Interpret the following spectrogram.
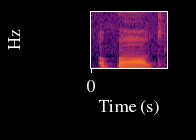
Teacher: short mid central spread vowel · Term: schwa, Schwa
